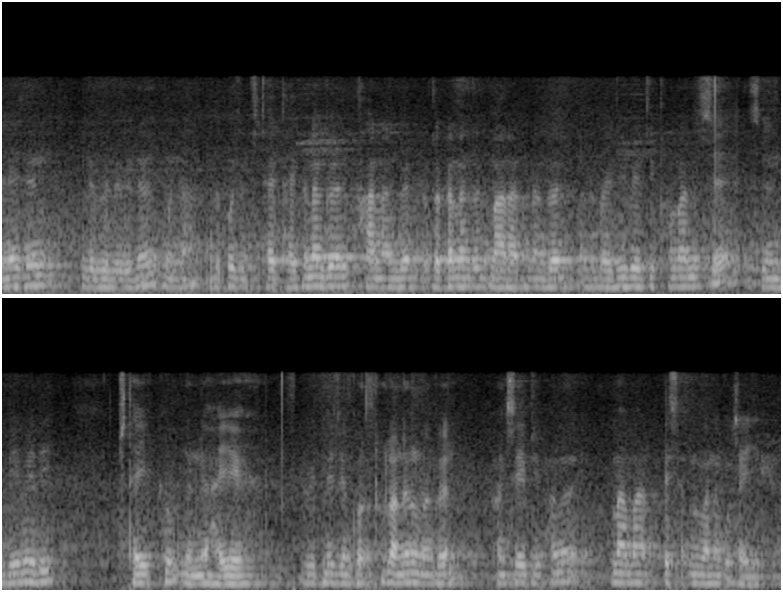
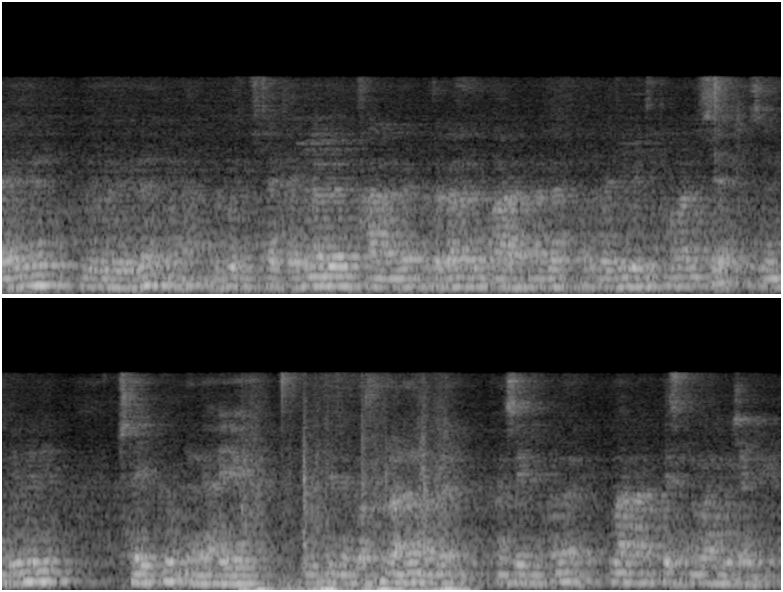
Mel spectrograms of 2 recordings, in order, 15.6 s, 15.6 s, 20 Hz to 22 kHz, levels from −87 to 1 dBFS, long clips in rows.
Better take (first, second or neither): first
